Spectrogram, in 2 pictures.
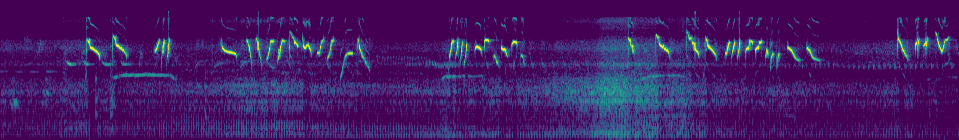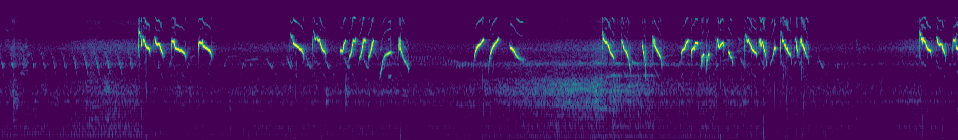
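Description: White-eye (pleci, buxtomi type) singing: repeated bursts of fast, high twittering chirps and trills, a second or two long, with short pauses between phrases. A low rushing background noise swells briefly twice underneath.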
